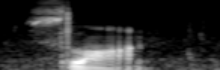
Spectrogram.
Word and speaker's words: Slán: So instead, I will just say goodbye, which in Irish is Slán. S-L-A with the little line, the fada, N. So S-L-A-W, not A-W. S-L-A-N. It's pronounced with the W in there, so Slán.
